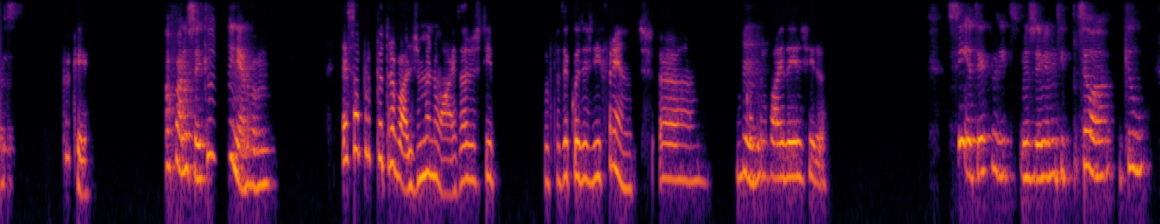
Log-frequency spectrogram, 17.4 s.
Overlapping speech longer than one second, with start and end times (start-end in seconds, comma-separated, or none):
none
